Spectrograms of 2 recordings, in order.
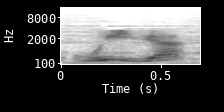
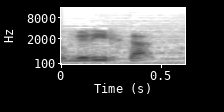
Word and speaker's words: Ouija: Ouija, que no grija, como todavía alguien suele todavía decir. Incluso se escribe con la U, con diéresis. – Ouija, o U-I-J-A, viene del alemán y el francés, que dice sí, sí.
